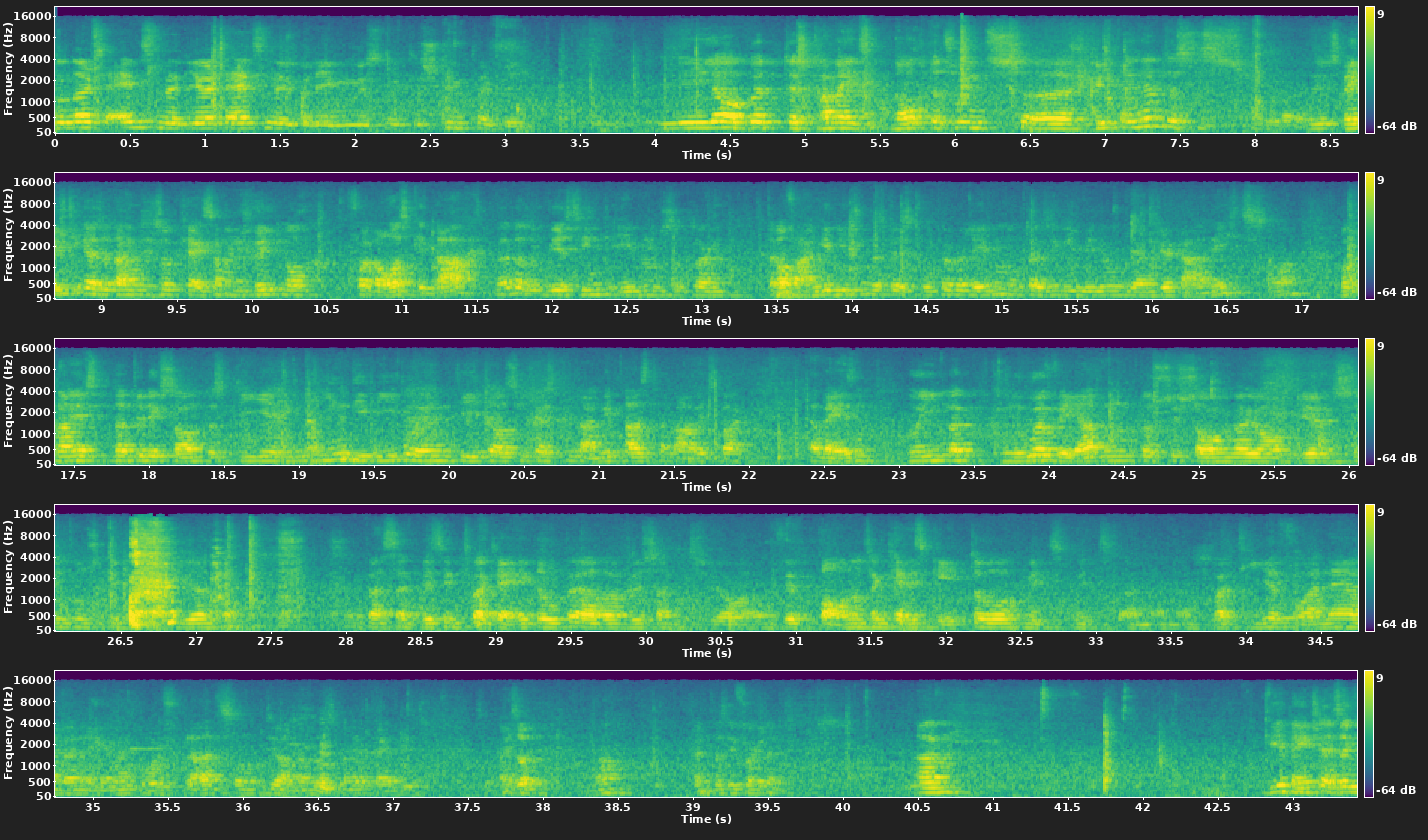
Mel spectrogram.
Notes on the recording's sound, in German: Diese Vorlesung wurde von Studierenden aufgenommen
